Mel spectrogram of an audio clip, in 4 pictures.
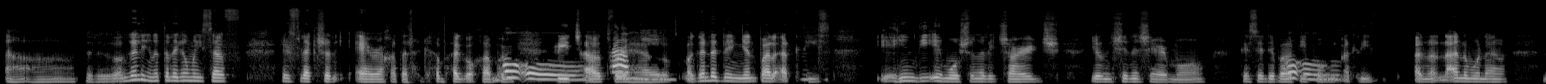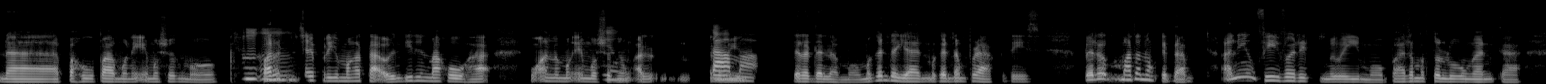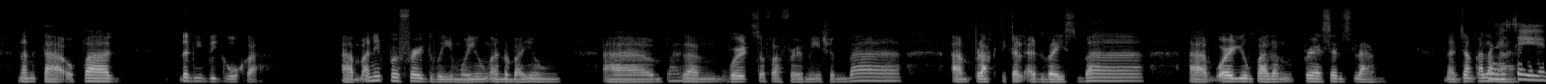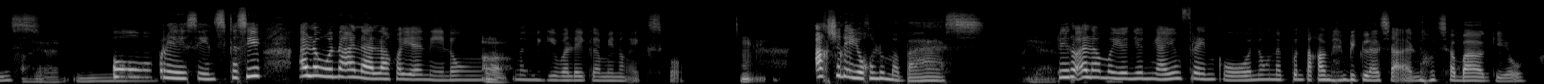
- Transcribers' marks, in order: laughing while speaking: "talaga"; other background noise; tapping; laughing while speaking: "kami"
- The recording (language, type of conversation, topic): Filipino, podcast, Ano ang papel ng pamilya o barkada sa pagharap mo sa kabiguan?
- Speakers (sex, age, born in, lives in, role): female, 35-39, Philippines, Philippines, guest; male, 30-34, Philippines, Philippines, host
